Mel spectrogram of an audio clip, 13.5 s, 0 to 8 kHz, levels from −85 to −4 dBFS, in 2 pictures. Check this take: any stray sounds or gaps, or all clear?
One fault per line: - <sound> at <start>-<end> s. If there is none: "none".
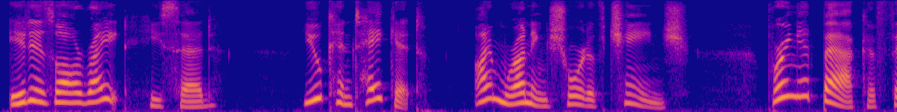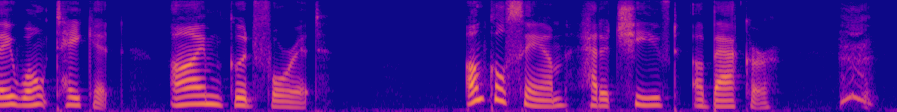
- breath at 13.0-13.3 s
